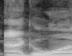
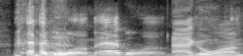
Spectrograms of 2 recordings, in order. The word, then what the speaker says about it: Agawam: down it's gonna be Agawan I keep on saying the name wrong but it's gonna be sick it's the last place that just go just go to the website Agawam there you go Pat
